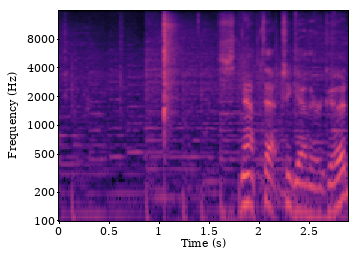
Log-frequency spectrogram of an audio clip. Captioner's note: big snap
